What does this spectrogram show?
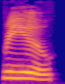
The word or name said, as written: ryu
